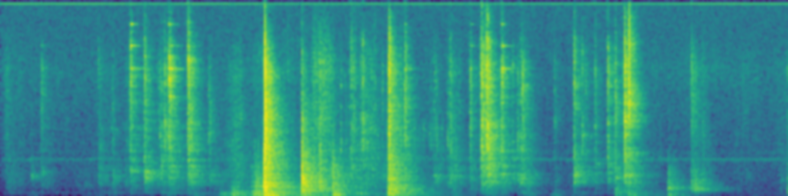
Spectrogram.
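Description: A wooden desk drawer sliding open and hands rummaging through its contents: a run of irregular knocks and scrapes, loudest about three seconds in.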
